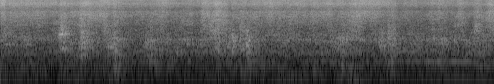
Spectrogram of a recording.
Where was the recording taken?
in a restroom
